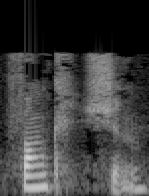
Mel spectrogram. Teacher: function 的 c 也要记得是个无声的子音，可是还是要念出来。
